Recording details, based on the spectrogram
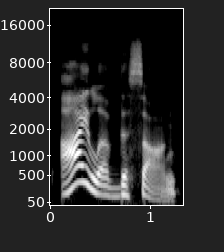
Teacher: you're emphasizing that it's you who loves the song, maybe in contrast to someone else. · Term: stress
